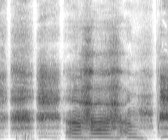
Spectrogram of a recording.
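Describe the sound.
A voice imitates heavy, lecherous panting as on an obscene phone call: harsh breathy gasps, then a drawn-out voiced groan mid-breath, followed by more rasping breaths.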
